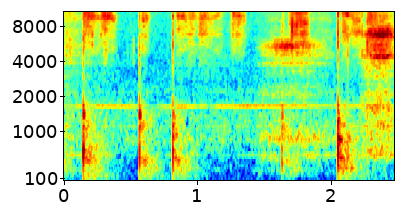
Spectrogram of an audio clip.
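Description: Chalk or marker strokes on a classroom board during a Hindi punctuation lesson, a handful of short scratchy taps and rubs in an irregular rhythm, close but quiet, with no talking.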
